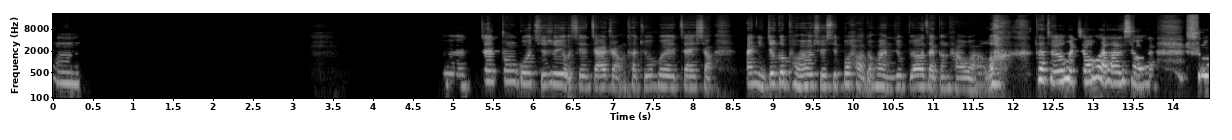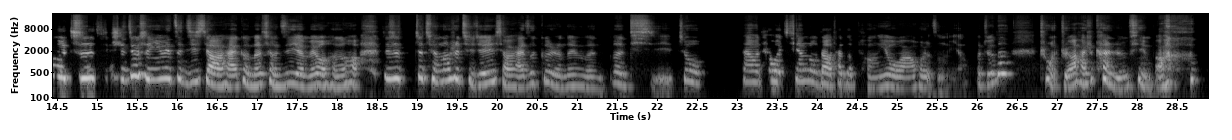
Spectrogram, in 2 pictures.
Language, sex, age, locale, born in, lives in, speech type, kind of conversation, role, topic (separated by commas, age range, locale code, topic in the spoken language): Chinese, female, 25-29, zh-CN, China, Germany, conversation, unstructured, none, 家长对学习成绩的期望会给学生带来压力吗？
